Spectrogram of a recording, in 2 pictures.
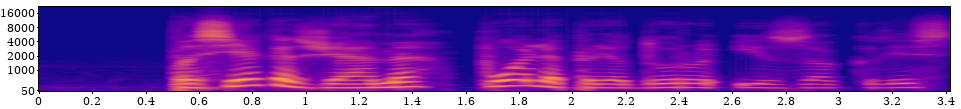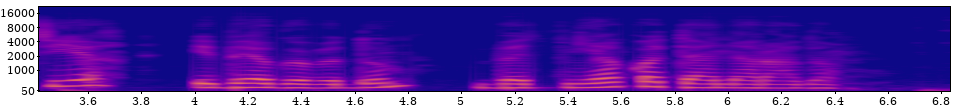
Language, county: Lithuanian, Vilnius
